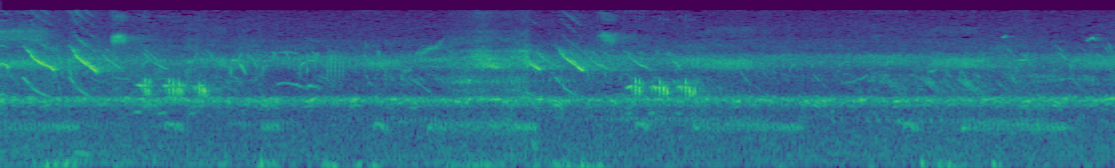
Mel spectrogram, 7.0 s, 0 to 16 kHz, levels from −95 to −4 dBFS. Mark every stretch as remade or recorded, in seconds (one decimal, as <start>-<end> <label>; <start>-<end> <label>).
0.0-2.8 recorded; 2.8-3.3 remade; 3.3-7.0 recorded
